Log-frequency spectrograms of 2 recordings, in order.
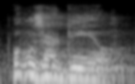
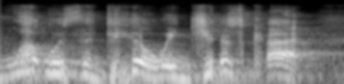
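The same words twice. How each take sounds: First: Understated confronting question; retold quiet confrontation; measured challenge. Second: Slow, emphatic "What was the deal we just cut?"; "What was the deal we just cut?" drawn out and driven home; pressing repeat. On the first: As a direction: put the question evenly, holding back. Interrogator confronts caught liar. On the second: Retold or imitated. Interrogator repeats question, pressing harder.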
